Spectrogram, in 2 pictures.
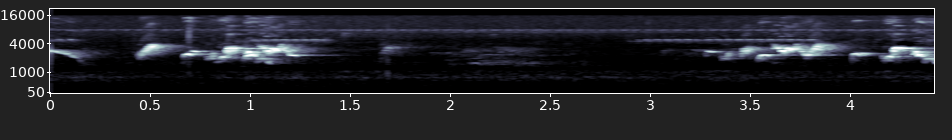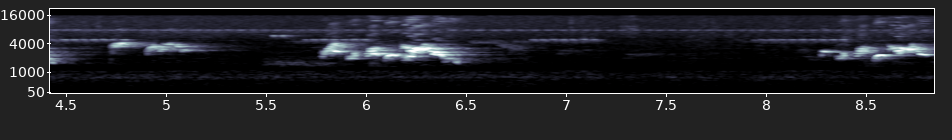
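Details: Red-whiskered bulbul decoy used in trapping wild birds, recorded 1 April 2019: short bursts of warbled, chirpy phrases about every two and a half seconds, over steady low background hum and faint distant thin whistles.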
